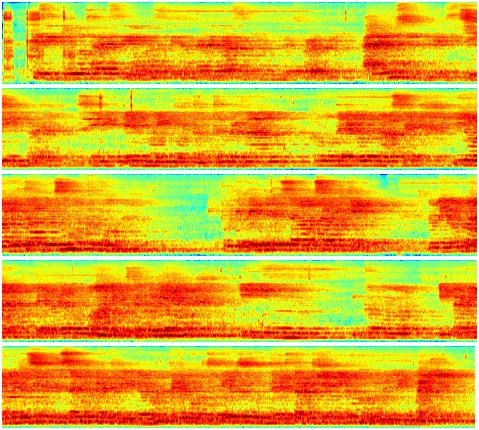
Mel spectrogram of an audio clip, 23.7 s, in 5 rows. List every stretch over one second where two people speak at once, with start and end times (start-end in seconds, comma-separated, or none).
none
